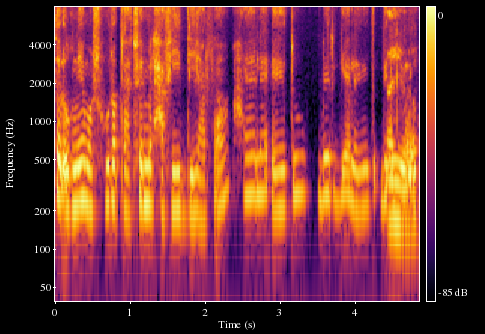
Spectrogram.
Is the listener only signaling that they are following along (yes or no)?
yes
